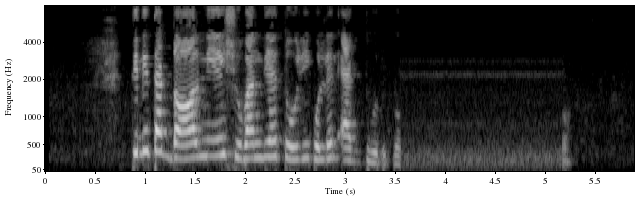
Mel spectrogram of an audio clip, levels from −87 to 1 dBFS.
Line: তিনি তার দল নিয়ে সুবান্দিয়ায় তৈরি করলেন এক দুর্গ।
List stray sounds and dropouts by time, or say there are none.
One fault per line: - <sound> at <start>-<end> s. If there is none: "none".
none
